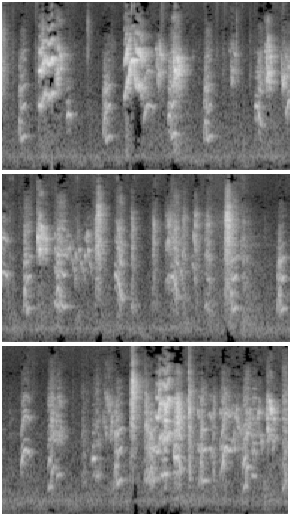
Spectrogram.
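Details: Captive kakariki parrot producing funny, strange noises: a long series of sharp squawks, squeaks and chattering chirps delivered in quick irregular bursts, roughly two or three notes per second, with brief silent pauses.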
